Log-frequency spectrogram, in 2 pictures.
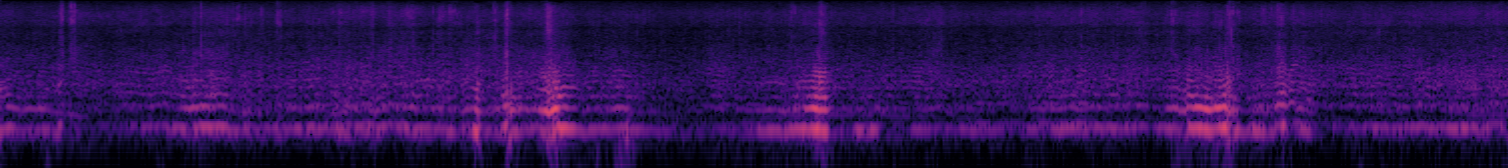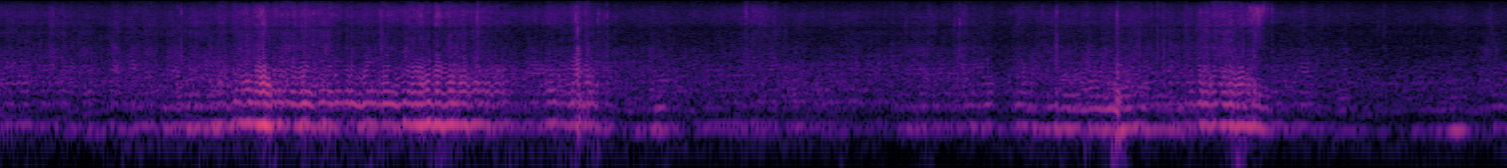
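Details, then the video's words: Steady collective drone of honey bees in the hive, a deep buzzing hum overlaid by passing bees that bring short, sharper surges every few seconds across the recording. "bees therapy hive natural buzzing sound"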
